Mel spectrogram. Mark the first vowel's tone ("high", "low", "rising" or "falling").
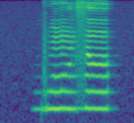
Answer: high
